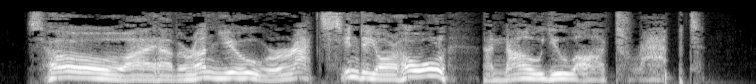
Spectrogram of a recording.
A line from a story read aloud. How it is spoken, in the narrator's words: boomed Pyros's voice from outside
